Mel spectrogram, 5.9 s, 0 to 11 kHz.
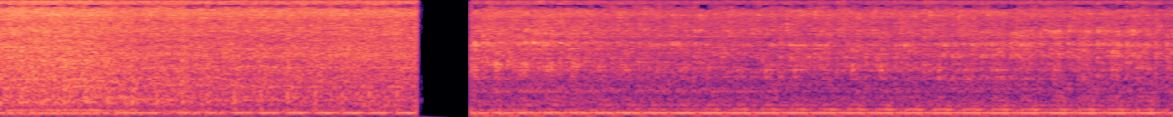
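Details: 2004 single-cab truck V6, oil badly overfilled, steady low idle with loose uneven knocking; owner wonders rod knock or torque converter bolts, cause unconfirmed, before planned V8 swap.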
